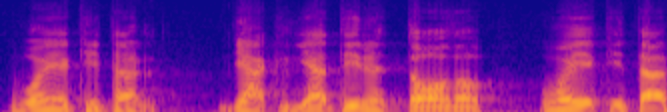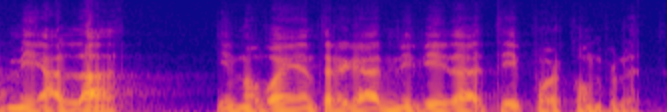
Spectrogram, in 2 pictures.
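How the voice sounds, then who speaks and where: A man's voice: deep voice, fairly even intonation, moderate pace, darkish tone, big-room sound. A middle-aged man from New York, an evangelical pastor, giving an earnest, emotional personal testimony in conversation and acting out quoted dialogue.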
